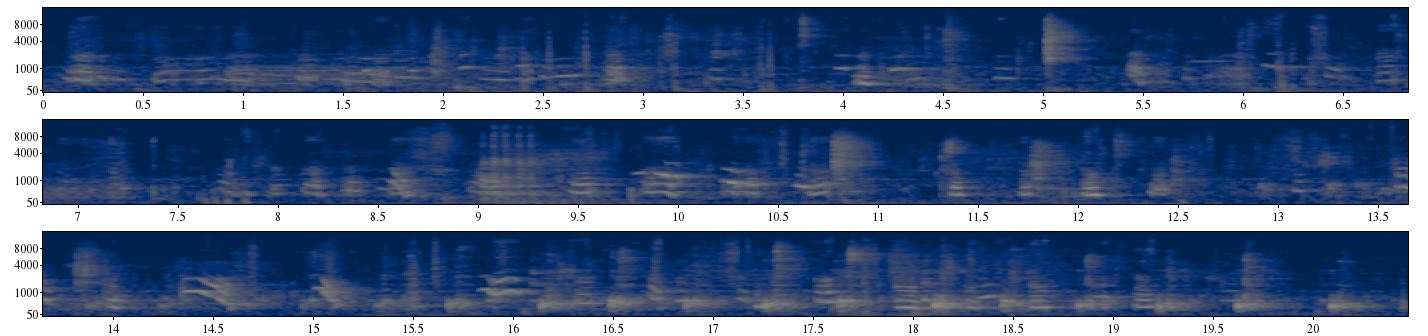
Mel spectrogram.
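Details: Golden Retriever puppies in a litter, eleven days old, whimper and squeak in overlapping, high, wavering bursts.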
